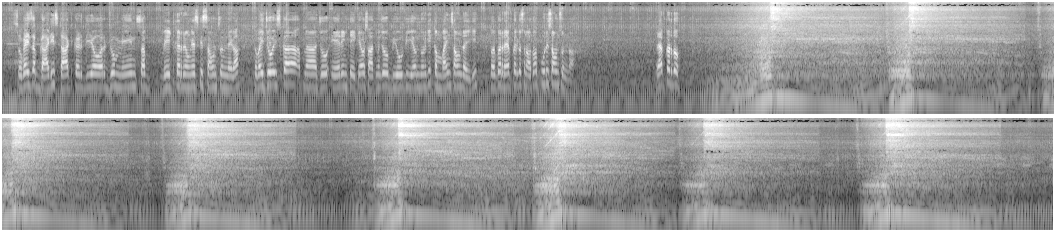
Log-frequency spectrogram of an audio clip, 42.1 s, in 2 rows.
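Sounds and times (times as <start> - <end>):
petrol engine revving: 0.0 - 42.0.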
